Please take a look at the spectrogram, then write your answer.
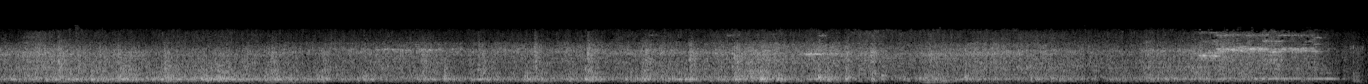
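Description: A train rumbles along steadily with a dense, rattling roar, then thin metallic brake squeals rise near the end as it slows to a stop at Lobok Lingau. No voices are heard.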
